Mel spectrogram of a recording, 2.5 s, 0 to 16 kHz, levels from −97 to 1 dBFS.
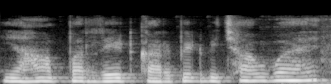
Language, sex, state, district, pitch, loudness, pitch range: Hindi, male, Jharkhand, Deoghar, 150 Hz, -15 LUFS, 140-160 Hz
